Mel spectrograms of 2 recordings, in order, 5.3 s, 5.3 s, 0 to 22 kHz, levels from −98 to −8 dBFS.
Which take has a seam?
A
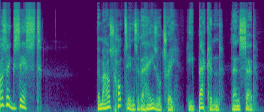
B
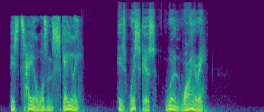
A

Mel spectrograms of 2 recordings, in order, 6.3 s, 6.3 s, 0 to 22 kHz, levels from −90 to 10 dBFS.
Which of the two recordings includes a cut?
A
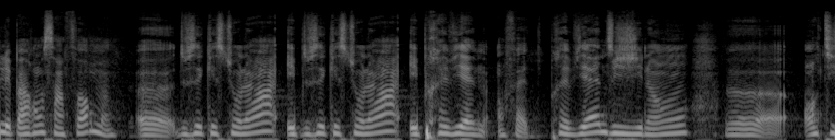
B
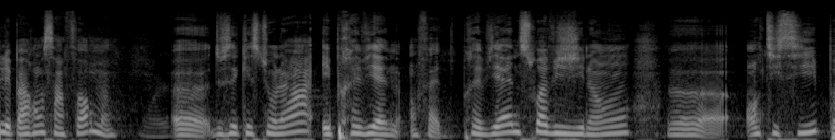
A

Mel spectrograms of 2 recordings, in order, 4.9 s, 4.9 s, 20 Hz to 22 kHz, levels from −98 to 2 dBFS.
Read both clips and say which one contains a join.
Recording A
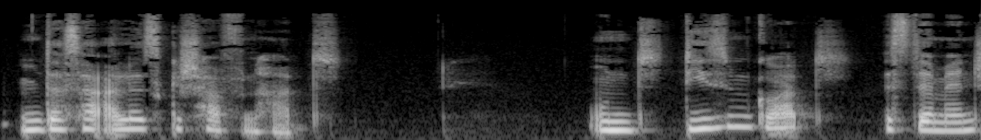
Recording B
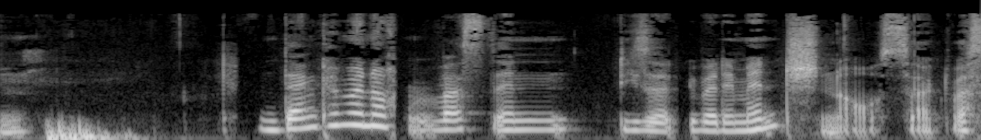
B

